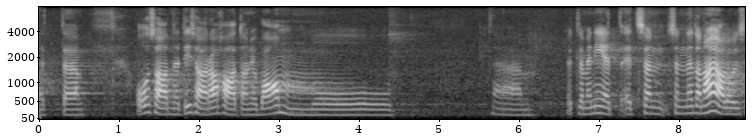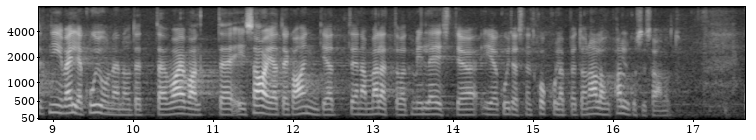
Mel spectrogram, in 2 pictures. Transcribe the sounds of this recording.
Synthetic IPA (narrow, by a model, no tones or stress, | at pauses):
et̪ː | o̞sɑd̪̥ne̞ːd̪̥isɑɾɑɦɑd̪̥o̞njubɑɑmːu | yt̪leme̞niːe̞t̪ːˑe̞t̪ːˑse̞o̞nseonːe̞ːd̪̥o̞nɑjɑloːlise̞lt̪niːvælʲːjɑkujune̞nud̪̥e̞t̪ːvɑe̞vɑlt̪ˑḛjsɑːjɑd̪̥e̞ɡ̥ɑɑnʲd̪̥jɑt̪ˑe̞nɑmːæle̞t̪ˑːɑvɑd̪̥milːee̞ːst̪jɑjɑkujd̪̥ɑsne̞ːd̪̥ko̞kːule̞pːˑe̞d̪̥o̞nɑɑlɡ̥usesɑːnud̪̥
